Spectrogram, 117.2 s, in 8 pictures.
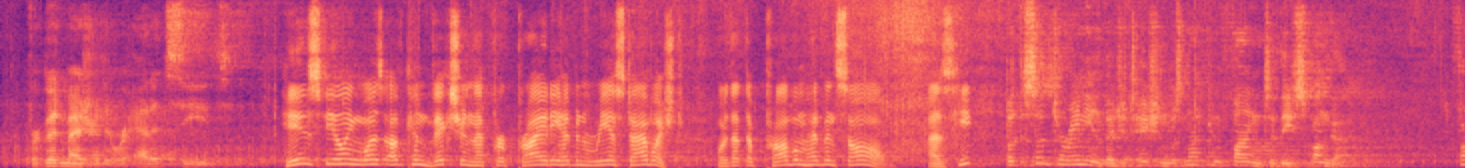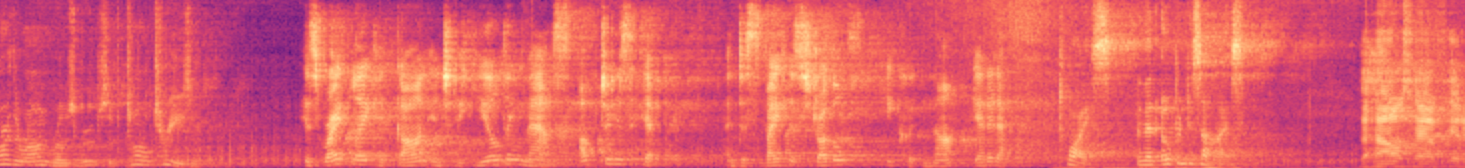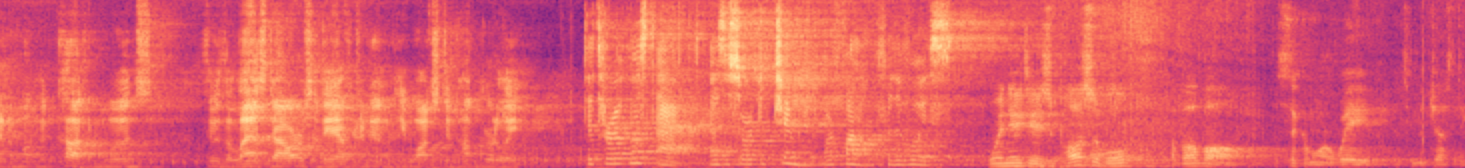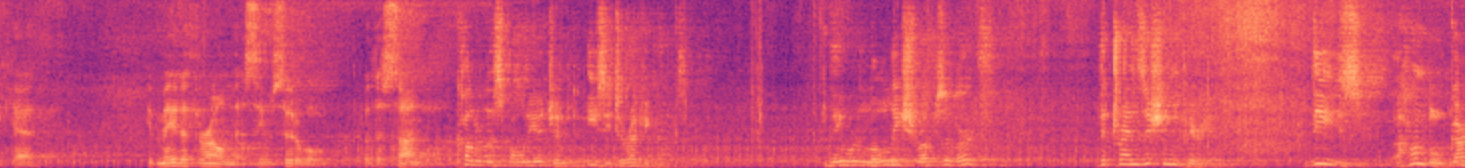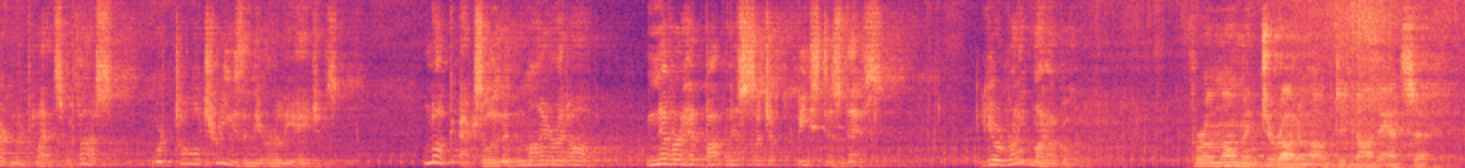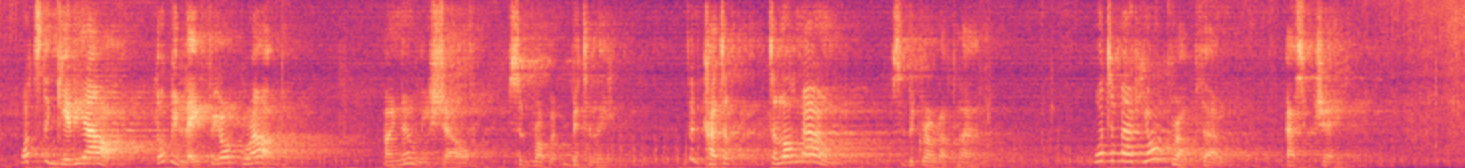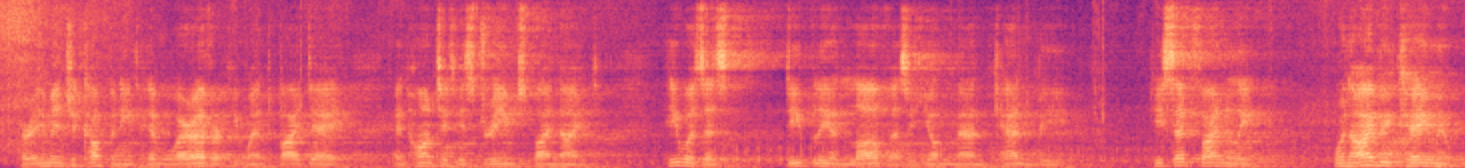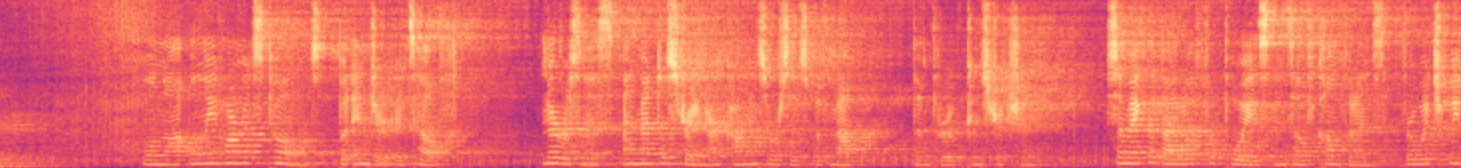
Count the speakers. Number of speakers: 8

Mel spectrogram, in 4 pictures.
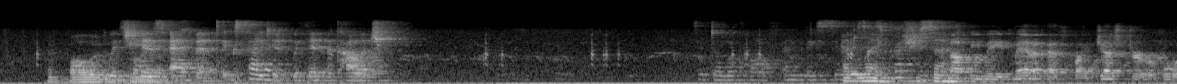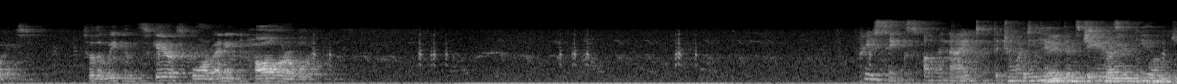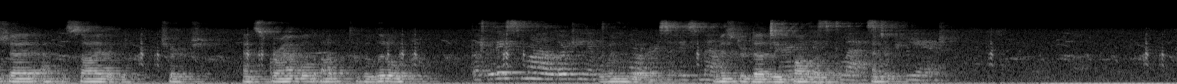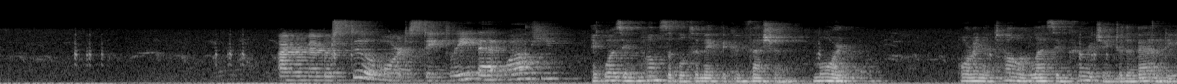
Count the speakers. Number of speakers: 6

